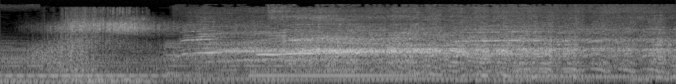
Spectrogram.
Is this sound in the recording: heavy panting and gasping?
no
